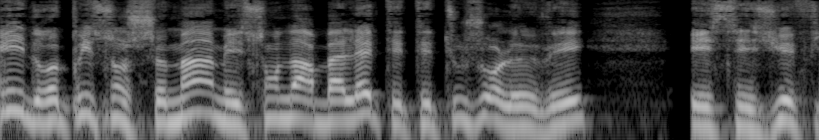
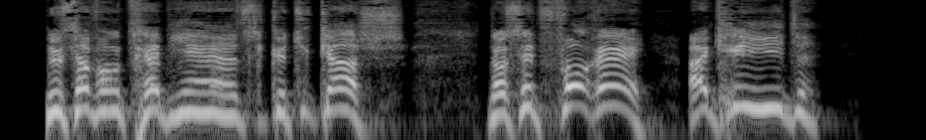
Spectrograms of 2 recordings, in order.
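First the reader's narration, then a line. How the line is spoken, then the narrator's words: Shouted. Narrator (French): leur cria Magorian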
